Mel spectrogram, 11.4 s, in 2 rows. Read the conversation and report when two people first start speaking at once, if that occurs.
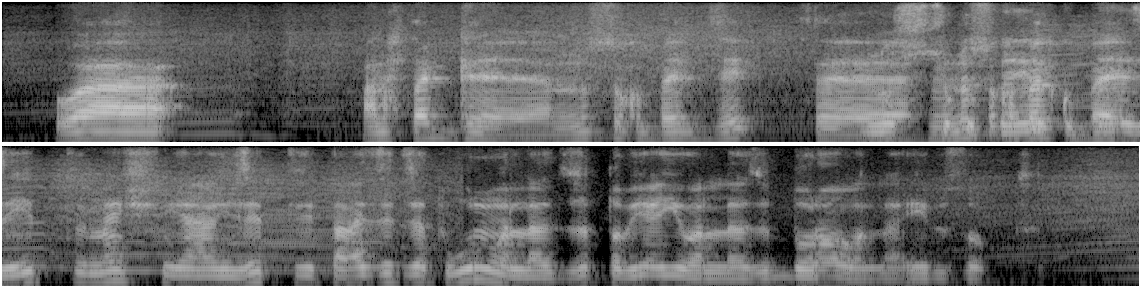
4 s

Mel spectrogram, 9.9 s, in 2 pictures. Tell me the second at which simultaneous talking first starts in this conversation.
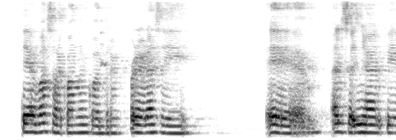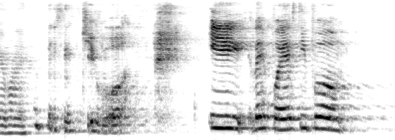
none

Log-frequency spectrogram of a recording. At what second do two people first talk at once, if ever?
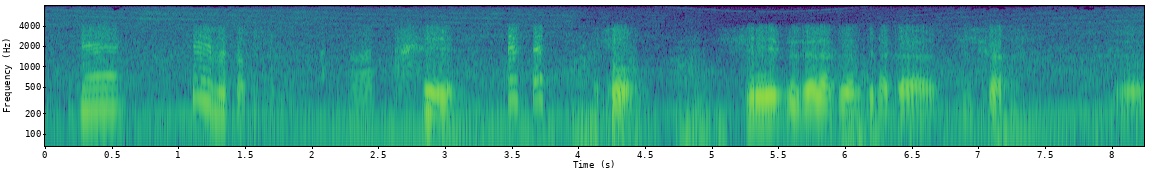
none

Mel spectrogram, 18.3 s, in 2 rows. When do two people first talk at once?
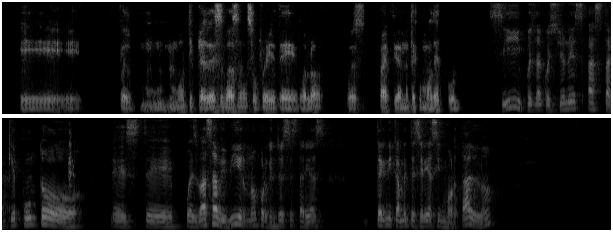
none

